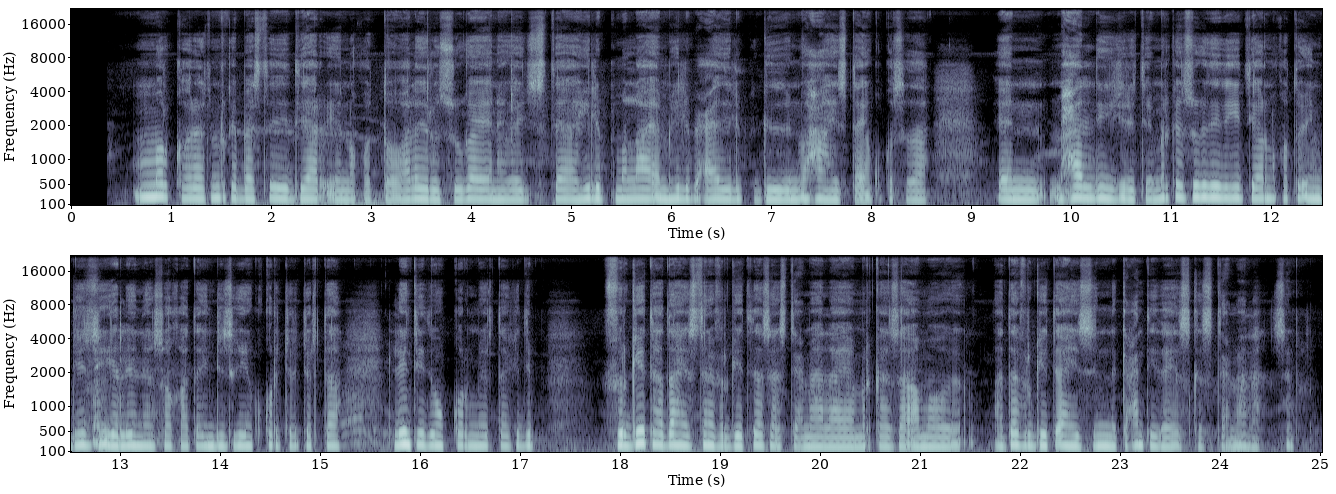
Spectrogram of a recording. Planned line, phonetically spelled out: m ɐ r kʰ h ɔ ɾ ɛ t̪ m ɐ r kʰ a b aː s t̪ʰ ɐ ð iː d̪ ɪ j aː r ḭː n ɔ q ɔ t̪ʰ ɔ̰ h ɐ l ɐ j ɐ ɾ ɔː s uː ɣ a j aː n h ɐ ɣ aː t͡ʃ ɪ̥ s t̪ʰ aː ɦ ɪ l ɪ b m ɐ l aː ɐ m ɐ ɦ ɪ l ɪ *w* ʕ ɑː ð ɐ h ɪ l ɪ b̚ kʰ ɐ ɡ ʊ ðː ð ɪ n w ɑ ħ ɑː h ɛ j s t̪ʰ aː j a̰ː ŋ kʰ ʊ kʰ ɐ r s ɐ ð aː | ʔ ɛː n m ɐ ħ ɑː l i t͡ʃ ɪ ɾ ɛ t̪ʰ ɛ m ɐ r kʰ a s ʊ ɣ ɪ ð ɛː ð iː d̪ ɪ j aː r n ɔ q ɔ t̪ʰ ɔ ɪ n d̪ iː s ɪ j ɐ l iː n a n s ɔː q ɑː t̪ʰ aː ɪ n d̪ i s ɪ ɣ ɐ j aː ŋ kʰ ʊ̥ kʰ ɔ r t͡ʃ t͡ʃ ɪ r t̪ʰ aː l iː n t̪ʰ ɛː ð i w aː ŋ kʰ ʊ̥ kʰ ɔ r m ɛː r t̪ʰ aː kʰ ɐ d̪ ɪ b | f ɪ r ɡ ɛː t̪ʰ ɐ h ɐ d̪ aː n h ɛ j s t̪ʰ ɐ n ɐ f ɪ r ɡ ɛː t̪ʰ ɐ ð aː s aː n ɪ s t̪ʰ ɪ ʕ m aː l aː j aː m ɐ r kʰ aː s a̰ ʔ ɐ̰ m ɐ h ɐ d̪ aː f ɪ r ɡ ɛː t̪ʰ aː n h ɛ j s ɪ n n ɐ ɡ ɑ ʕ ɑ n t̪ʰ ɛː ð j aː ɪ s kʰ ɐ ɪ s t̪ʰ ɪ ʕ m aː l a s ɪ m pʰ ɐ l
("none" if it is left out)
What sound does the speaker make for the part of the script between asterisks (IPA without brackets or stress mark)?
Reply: b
